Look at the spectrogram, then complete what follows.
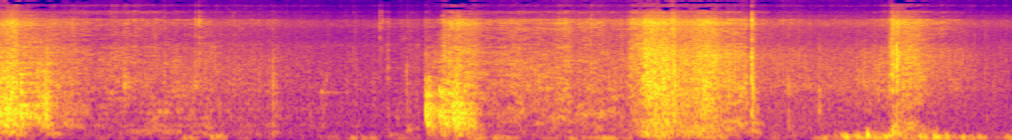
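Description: Oil palm fronds rustling and swishing in several noisy bursts as a long-pole harvesting sickle is pulled through the palm's crown. A low thump comes near the end.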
